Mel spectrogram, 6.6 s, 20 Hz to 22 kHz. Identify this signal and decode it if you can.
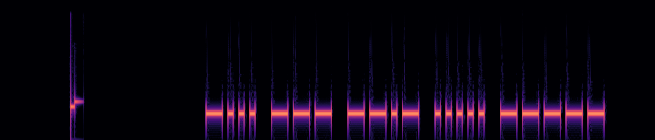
Morse code, heard as a keyed tone, about 22 wpm, 700 Hz. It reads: BOQ50
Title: Code Groups - 5 Letter:Numbers - 22wpm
